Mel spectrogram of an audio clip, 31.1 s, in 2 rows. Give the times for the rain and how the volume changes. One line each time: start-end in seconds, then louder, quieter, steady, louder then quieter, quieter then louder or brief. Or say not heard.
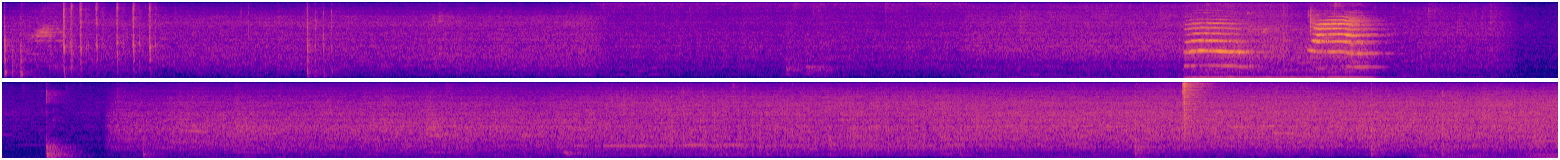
0.0-31.0 louder.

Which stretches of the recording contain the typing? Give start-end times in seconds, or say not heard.
0.0-3.4.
